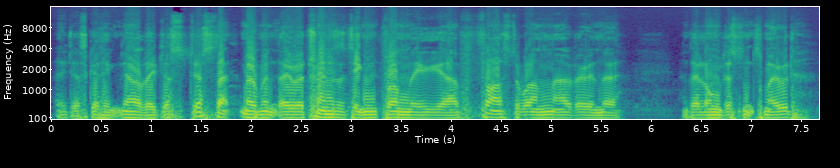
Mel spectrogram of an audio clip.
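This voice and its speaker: A low-pitched male sports commentator talks through live race action conversationally. He explains things as he goes, in short phrases that halt and restart while he thinks aloud. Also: little pitch movement, normal speed, hardly any pauses, warm tone, smooth, low-quality recording.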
